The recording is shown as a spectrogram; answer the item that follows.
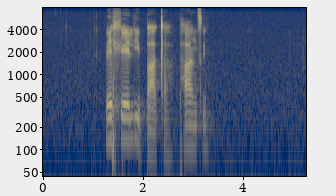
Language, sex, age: Xhosa, male, 24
